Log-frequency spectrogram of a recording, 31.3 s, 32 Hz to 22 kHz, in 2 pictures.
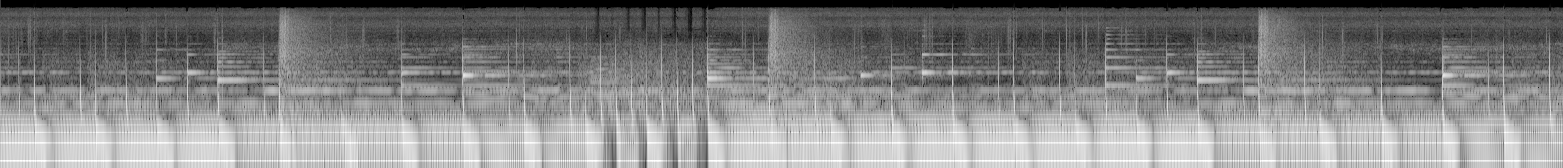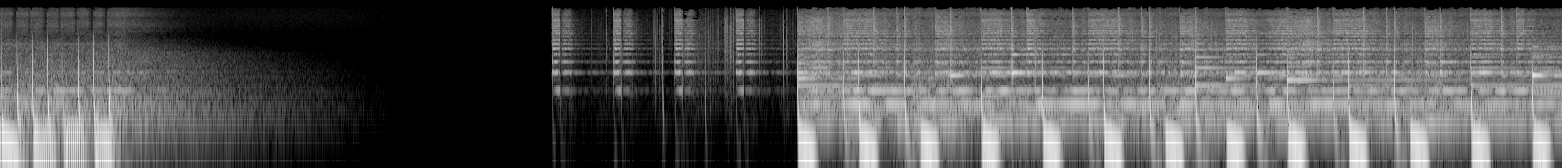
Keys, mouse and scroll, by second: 2.4-4.6 drag, 5.4 click, 12.3 click, 12.8 click, 14.0 click, 17.4 right click, 20.3 click, 21.8 click, 24.3 n, 25.4 click, 26.0-26.9 scroll up 2, 26.9-27.3 scroll down 1, 27.7 click, 27.9 n, 30.6-31.0 scroll down 3.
